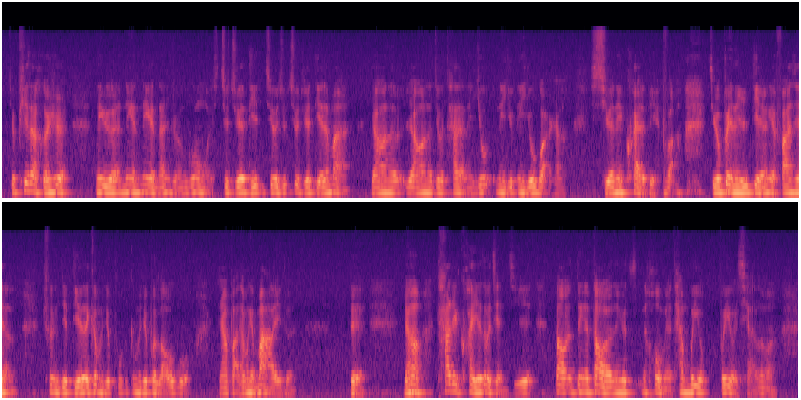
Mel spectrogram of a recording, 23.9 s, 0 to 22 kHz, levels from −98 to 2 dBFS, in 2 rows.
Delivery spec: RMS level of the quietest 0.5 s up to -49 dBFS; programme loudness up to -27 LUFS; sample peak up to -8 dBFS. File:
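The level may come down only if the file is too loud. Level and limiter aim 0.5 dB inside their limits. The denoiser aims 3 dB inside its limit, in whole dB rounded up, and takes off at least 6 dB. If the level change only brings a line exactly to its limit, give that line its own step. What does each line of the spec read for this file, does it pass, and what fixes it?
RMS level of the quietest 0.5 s -53 dBFS: OK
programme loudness -25.5 LUFS: fail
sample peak -7.5 dBFS: fail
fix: gain -2 dB

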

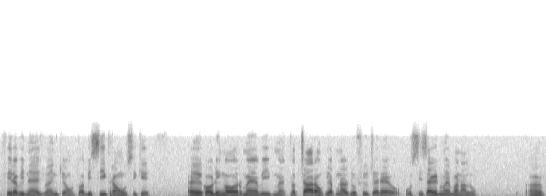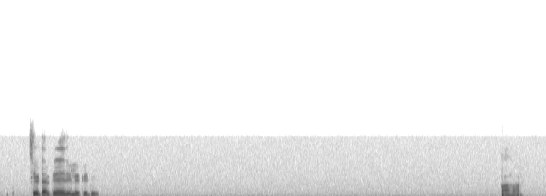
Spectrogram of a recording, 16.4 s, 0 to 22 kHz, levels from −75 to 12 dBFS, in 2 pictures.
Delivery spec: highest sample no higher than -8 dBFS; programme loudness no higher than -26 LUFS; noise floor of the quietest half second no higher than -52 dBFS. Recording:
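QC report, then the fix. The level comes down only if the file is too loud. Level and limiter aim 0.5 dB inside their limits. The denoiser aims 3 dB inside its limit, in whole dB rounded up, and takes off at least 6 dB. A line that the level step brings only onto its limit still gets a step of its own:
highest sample -3.0 dBFS: fail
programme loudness -20.5 LUFS: fail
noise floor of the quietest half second -45 dBFS: fail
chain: denoiser 6 dB, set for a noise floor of -45 dBFS; gain -6 dB

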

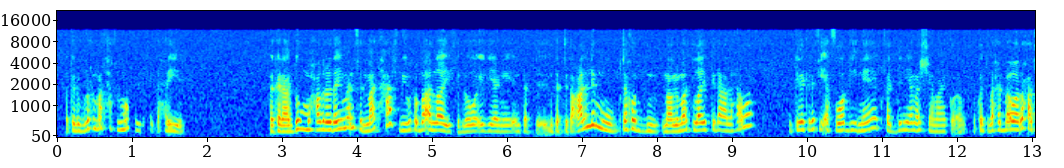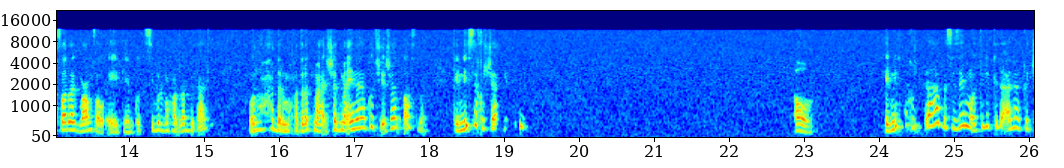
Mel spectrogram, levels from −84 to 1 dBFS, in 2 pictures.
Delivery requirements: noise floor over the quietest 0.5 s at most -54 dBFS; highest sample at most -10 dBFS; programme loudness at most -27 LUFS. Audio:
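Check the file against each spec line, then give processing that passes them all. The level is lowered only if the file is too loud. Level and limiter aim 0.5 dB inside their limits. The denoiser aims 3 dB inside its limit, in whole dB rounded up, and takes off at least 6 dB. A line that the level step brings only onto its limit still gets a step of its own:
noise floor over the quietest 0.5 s -46 dBFS: fail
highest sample -6.5 dBFS: fail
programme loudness -25.0 LUFS: fail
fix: denoiser 9 dB, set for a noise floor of -46 dBFS; gain -2.5 dB; limiter -10.5 dBFS

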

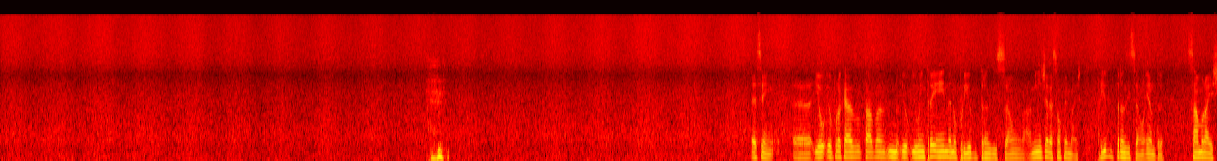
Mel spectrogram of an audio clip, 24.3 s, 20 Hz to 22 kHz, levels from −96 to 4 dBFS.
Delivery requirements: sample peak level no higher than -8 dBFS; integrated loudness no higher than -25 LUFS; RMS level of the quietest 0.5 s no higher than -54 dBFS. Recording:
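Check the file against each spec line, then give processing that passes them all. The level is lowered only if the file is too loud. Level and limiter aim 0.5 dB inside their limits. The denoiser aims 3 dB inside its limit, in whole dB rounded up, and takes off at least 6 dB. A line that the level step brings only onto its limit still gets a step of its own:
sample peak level -16.5 dBFS: OK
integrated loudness -36.5 LUFS: OK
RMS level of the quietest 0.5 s -49 dBFS: fail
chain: denoiser 8 dB, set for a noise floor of -49 dBFS

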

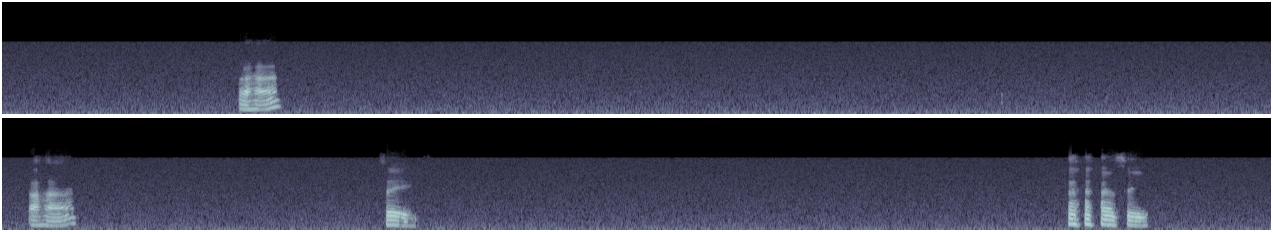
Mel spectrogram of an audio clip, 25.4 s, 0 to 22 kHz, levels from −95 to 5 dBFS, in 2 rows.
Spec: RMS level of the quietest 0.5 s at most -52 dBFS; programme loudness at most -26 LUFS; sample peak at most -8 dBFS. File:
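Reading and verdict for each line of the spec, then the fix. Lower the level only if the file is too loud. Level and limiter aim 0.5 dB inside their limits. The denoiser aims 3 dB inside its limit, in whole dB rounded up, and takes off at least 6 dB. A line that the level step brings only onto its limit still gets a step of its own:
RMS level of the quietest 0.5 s -48 dBFS: fail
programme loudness -23.5 LUFS: fail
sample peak -4.5 dBFS: fail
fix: denoiser 6 dB, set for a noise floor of -48 dBFS; gain -3 dB; limiter -8.5 dBFS

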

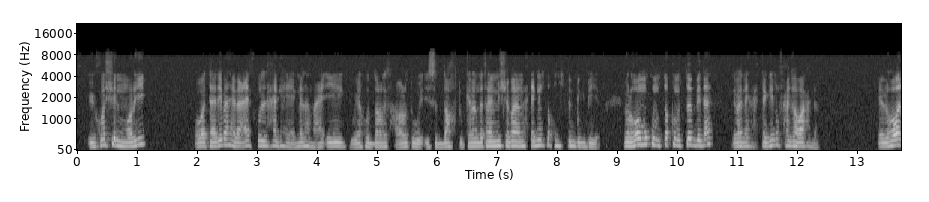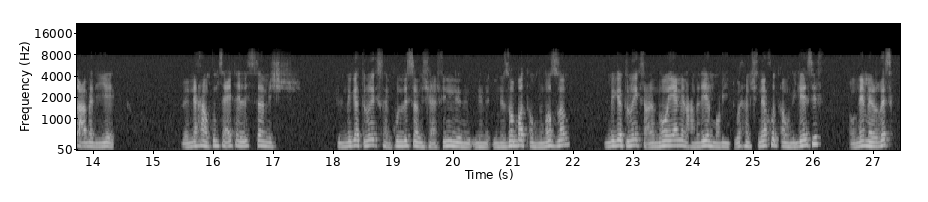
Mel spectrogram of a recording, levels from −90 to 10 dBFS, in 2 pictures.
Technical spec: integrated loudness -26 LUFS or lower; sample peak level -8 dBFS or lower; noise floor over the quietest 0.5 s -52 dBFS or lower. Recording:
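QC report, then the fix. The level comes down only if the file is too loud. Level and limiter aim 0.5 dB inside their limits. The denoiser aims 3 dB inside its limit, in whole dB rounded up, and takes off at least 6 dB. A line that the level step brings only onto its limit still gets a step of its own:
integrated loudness -24.5 LUFS: fail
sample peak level -5.5 dBFS: fail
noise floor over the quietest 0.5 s -55 dBFS: OK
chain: gain -2 dB; limiter -8.5 dBFS

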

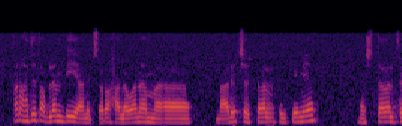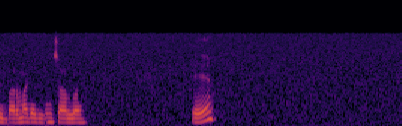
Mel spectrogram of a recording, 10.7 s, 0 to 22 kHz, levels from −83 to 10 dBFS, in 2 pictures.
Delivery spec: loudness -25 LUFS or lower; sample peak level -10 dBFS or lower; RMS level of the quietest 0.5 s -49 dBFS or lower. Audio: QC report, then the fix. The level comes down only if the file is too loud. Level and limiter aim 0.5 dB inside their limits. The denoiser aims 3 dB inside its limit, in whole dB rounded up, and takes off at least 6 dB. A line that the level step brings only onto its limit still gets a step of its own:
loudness -31.5 LUFS: OK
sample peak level -18.5 dBFS: OK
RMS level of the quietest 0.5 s -53 dBFS: OK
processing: none

